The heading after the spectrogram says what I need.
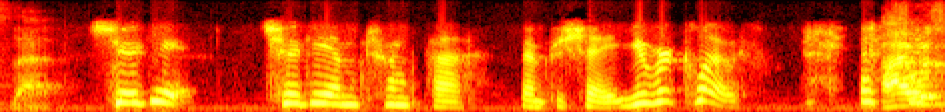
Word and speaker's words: Chögyam Trungpa Rinpoche: probably correct me, but I'm pronouncing this as Chögyam Trungpa Rinpoche since the age of 25. Did I get that right, Melissa, or how do we pronounce that? Chögyam Trungpa Rinpoche.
